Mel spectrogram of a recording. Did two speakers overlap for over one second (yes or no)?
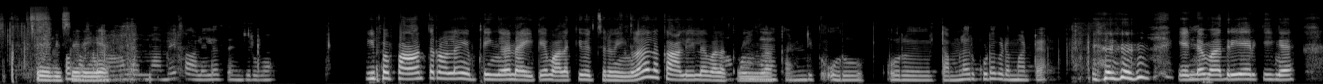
no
